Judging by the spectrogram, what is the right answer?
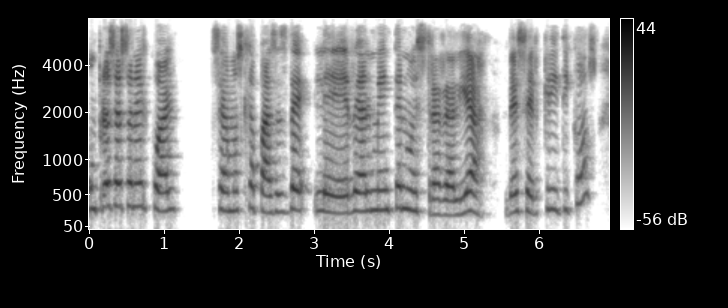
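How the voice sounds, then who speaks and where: Speaking with a Bogotá accent, a woman has a high pitch and ordinary pitch variation. She talks at a very slow pace. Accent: Bogotá Colombian Spanish. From Colombia, Bogotá. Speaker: university tutor. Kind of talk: online lecture. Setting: virtual class session.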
